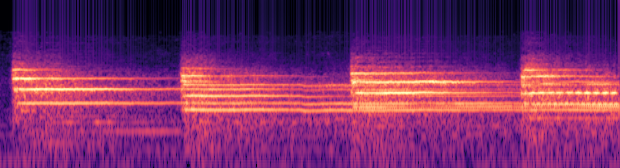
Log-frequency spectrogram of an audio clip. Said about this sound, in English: Yes, there's the clock in Glen Falls Town Hall, telling us it's time for Renzo's story of Big Sister.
